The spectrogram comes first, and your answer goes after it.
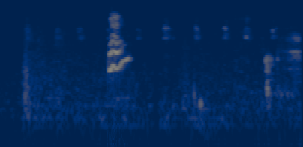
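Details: Cavalier King Charles Spaniel puppies from Robin and Myra's litters, indoors on a chilly Monday morning: one sharp, high, wavering squeal in the middle, then soft scattered squeaks and light rustling.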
